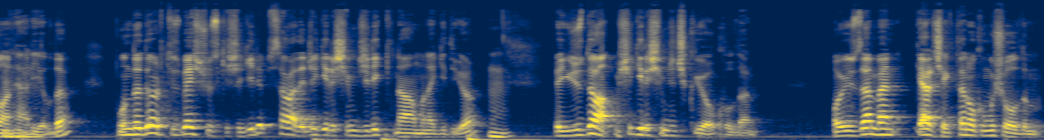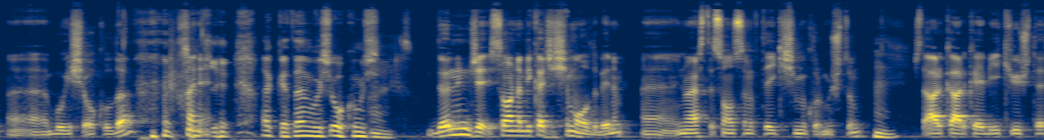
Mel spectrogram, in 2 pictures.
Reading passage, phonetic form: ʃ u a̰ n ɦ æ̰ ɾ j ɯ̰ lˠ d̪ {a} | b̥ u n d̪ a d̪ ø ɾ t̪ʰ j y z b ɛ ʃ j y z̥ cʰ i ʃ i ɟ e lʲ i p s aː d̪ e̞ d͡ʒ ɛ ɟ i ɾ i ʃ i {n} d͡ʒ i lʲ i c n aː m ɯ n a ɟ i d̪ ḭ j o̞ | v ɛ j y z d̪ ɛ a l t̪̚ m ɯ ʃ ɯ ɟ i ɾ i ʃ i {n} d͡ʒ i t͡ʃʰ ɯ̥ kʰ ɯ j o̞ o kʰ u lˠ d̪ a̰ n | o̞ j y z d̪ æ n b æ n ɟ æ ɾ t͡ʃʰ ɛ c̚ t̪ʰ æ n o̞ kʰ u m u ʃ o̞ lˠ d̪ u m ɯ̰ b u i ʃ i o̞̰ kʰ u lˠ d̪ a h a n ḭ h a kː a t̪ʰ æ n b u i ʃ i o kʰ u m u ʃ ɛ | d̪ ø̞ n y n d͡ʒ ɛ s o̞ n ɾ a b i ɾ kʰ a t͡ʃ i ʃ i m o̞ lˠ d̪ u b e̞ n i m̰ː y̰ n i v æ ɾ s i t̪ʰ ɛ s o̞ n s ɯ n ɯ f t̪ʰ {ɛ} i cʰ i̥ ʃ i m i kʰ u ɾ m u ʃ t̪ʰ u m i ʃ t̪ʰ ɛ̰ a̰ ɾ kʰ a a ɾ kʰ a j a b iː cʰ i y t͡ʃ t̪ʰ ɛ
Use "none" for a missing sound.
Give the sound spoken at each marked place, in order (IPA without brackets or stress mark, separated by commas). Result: a, m, m, a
